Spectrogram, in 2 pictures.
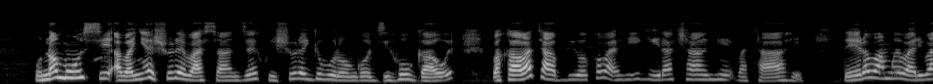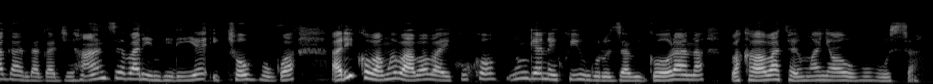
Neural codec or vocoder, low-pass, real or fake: none; 7.2 kHz; real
